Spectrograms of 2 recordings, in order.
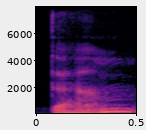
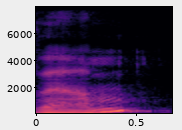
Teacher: if it stops it's going to sound more like a d like Dem instead of them or breed instead of breathe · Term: th sound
